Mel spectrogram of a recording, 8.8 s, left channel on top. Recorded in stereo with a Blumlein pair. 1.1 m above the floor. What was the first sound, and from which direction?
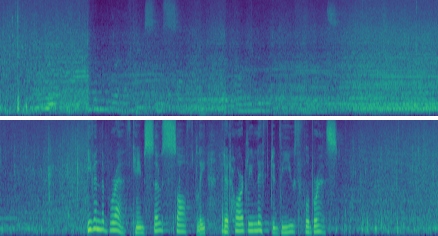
A woman speaking, 40° right.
